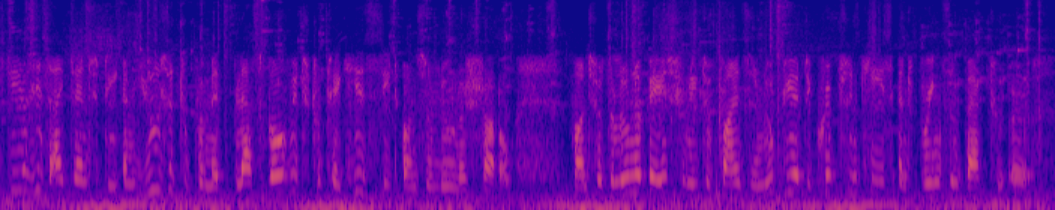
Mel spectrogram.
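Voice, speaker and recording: An actress playing a composed, commanding resistance leader in a video game, giving orders in a businesslike, authoritative way. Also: female voice, fairly high pitch, lively intonation, fast, lightly acted, rough recording. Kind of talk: video game cutscene acting.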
